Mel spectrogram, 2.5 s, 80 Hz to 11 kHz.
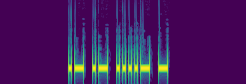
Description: Morse code, heard as a keyed tone, about 40 wpm, 700 Hz. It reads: AA4T
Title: All Cut Numbers - 4-Digit 40wpm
